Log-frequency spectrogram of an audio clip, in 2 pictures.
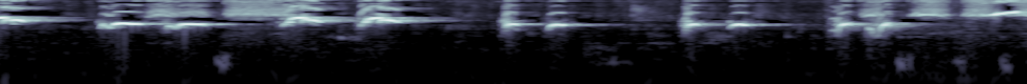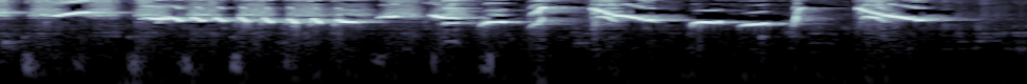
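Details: Greater green leafbird, a champion songbird, in a full-isian masteran: varied whistled slurs and chips in irregular bursts, including a rapid rattling trill mid-phrase and sharp downward-sweeping notes.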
